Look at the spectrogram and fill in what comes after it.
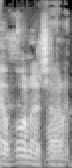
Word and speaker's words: Vonotar: Now, how did you come up with Vonotar? He's like my. Is that am I saying that correctly? I don't. – Yeah, Vonotar. Vonotar. Yeah.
